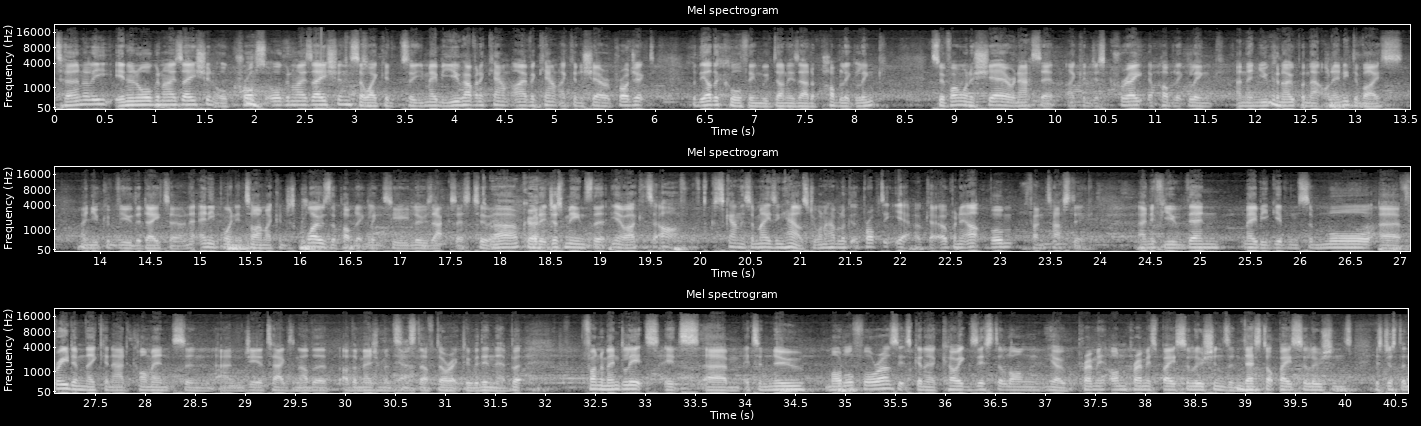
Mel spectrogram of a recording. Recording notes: Day 2 of INTERGEO 2023 "LIVE" from Berlin!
